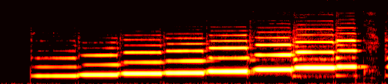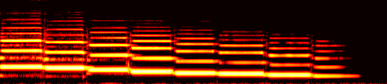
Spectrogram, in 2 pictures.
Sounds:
wind instrument
musical instrument
music

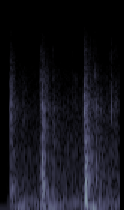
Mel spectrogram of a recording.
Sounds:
run

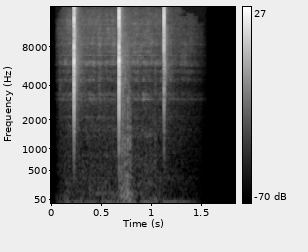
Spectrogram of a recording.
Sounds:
fire

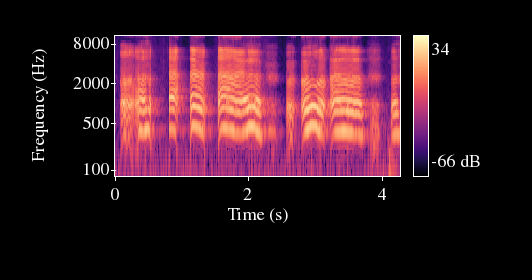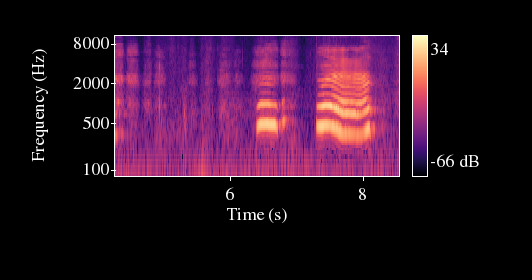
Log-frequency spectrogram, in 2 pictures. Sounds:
speech
human voice

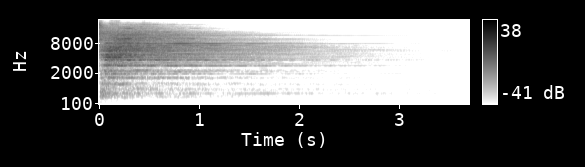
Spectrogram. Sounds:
cymbal
music
crash cymbal
musical instrument
percussion

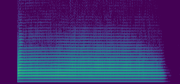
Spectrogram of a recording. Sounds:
music
musical instrument
brass instrument
trumpet

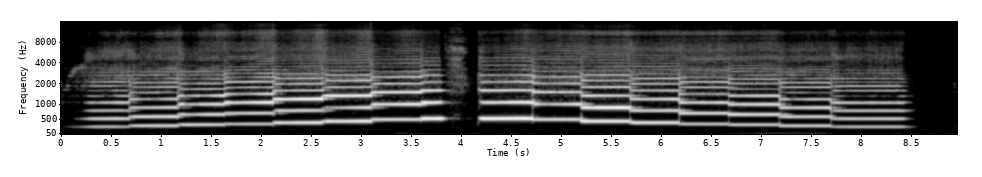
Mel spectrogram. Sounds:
music
wind instrument
musical instrument

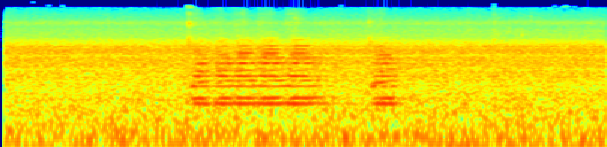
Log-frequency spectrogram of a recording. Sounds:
motor vehicle (road)
vehicle
bus

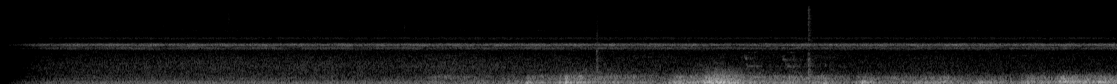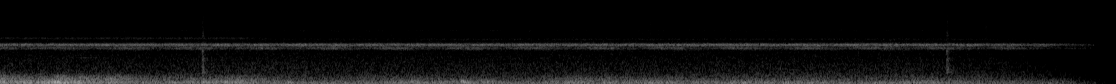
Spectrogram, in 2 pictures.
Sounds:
thunderstorm
thunder

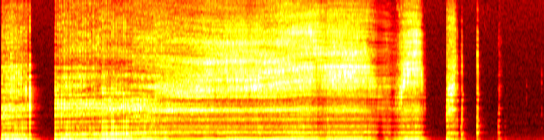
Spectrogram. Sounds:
eructation

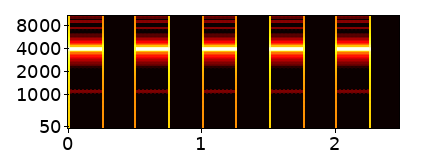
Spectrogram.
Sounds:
alarm

